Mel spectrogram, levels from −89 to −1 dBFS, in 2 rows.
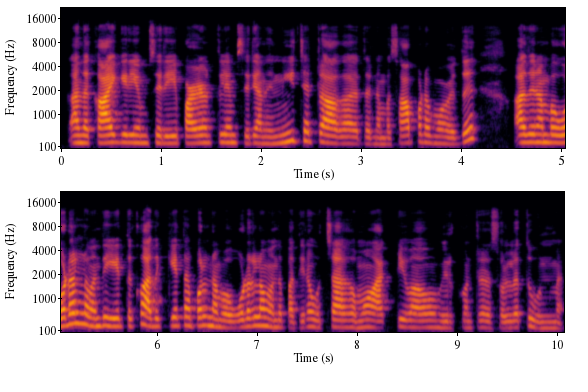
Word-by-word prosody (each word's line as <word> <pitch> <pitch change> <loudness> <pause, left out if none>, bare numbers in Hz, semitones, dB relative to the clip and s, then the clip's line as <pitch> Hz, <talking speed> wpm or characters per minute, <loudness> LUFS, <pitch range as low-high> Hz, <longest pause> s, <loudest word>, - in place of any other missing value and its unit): அந்த 210 0 +2
காய்கறியும் 215 0 +6
சரி, 200 -1 -2
பழத்துலயும் 210 +2 +1
சரி, 195 +1 -5
அந்த 185 -1 -8
நீர்ச்சத்து 250 0 -2
ஆகாரத்த 185 -1 -3
நம்ம 175 0 -10
சாப்பிடும் 210 0 -1
பொழுது 190 +8 -3 0.5
அது 220 +1 +3
நம்ம 220 -1 +1
உடல்ல 285 +1 +4
வந்து 230 +2 -1
ஏத்துக்கும். 220 +5 +3
அதுக்கு 230 +1 -4
ஏத்தாப்போல 240 0 -1
நம்ம 190 -3 -2
உடலும் 230 +2 +1
வந்து 195 -1 -7
பார்த்தீங்கன்னா 180 +4 -5
உற்சாகமாவும், 195 -1 0
ஆக்டிவா 190 +1 -4
வும் 190 -1 -8
இருக்குன்று 185 +1 -11
சொல்றது 190 +5 -7
உண்மை. 170 -1 -12
205 Hz, 165 wpm, -25 LUFS, 190-220 Hz, 0.5 s, காய்கறியும்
